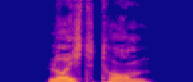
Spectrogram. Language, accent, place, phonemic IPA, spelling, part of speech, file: German, Germany, Berlin, /ˈlɔʏ̯ç(t)ˌtʊʁm/, Leuchtturm, noun, De-Leuchtturm.ogg
- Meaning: lighthouse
